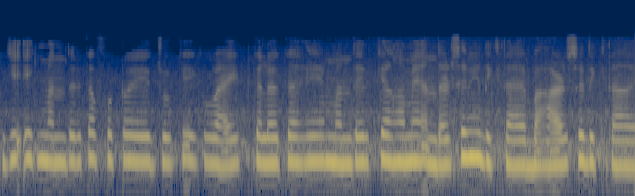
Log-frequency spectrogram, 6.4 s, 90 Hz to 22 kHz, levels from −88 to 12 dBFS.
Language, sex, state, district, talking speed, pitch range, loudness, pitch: Bhojpuri, female, Bihar, Saran, 225 wpm, 230-250 Hz, -22 LUFS, 240 Hz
